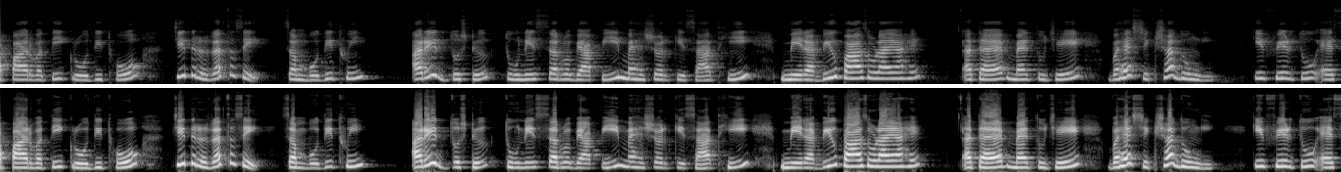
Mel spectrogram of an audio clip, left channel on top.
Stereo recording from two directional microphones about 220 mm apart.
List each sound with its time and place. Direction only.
0.0 s speech: 40° right (ahead or behind)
